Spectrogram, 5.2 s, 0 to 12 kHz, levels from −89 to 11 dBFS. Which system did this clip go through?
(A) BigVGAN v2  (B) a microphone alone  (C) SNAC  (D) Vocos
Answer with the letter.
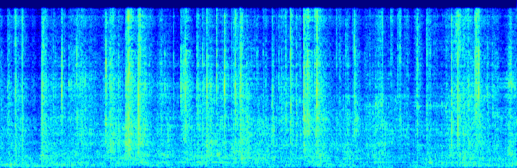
C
